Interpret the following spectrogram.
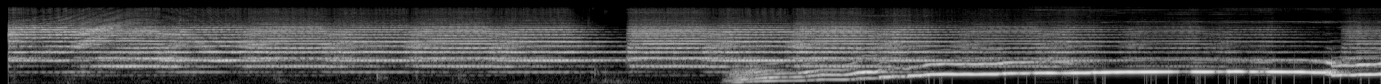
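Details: Sisa, a dog, howls in response to a fire-engine siren played from a mobile phone; the howl rises from a low growl-like start into a long, steady, wavering tone that holds for several seconds over the continuous loud siren.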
